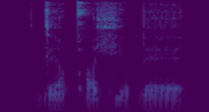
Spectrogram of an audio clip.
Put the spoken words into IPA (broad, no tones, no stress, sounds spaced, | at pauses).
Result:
ɡ ɛ qʼ ɛ fʲ ɔ b ɛ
